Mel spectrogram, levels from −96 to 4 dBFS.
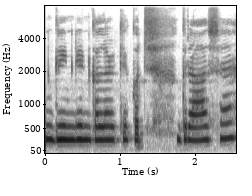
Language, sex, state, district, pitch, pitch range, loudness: Hindi, female, Chhattisgarh, Raipur, 275 Hz, 275-280 Hz, -13 LUFS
